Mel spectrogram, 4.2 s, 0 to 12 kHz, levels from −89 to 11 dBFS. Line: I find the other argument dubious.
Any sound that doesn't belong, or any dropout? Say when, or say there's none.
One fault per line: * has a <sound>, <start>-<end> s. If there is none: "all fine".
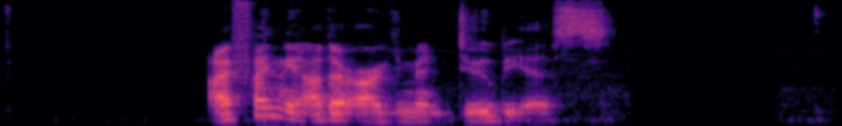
all fine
